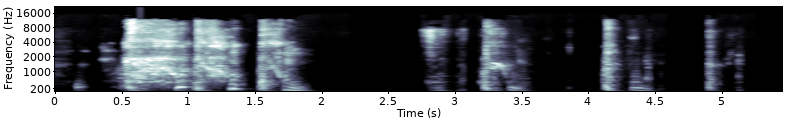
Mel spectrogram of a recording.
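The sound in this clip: A person with an itchy throat clears it and coughs, starting with one long rasping bout followed by several short, sharp coughs separated by pauses of silence.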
